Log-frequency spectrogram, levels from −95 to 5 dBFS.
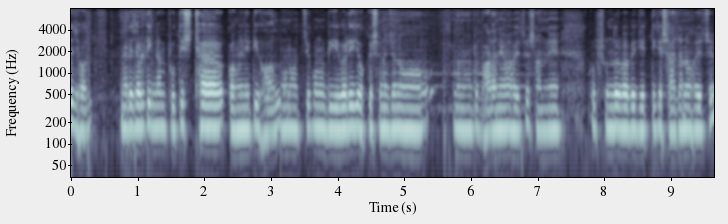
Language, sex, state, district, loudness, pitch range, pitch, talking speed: Bengali, male, West Bengal, Kolkata, -18 LUFS, 165-175 Hz, 170 Hz, 180 wpm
